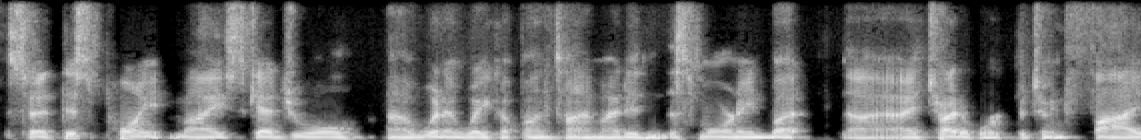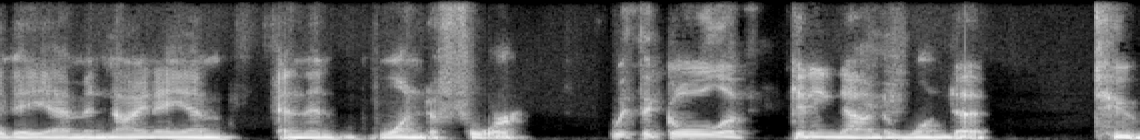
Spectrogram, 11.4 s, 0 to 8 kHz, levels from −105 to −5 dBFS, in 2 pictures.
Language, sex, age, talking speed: English, male, 20-39, 230 wpm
